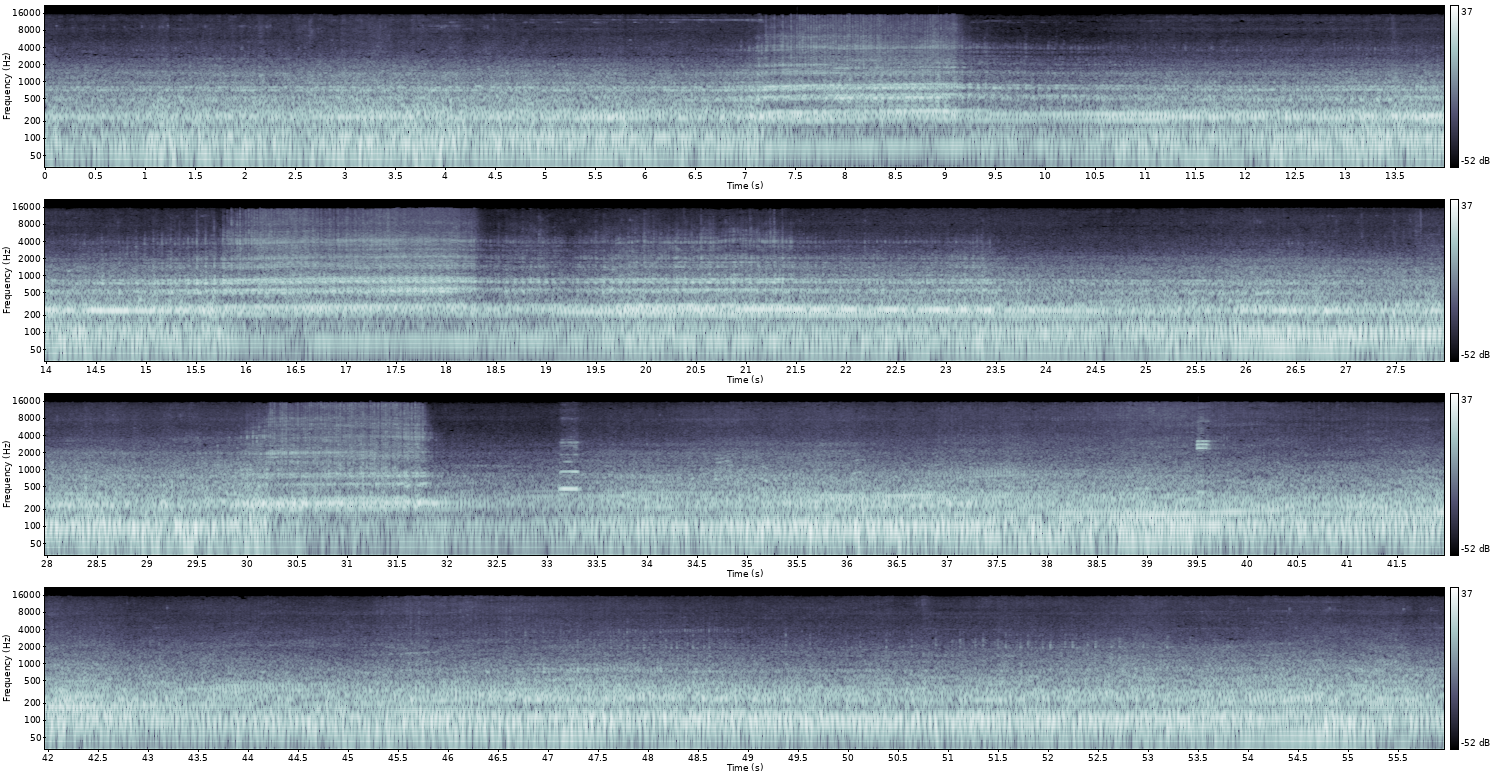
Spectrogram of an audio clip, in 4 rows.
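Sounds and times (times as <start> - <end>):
engine running: 0.0 - 55.9.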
